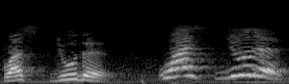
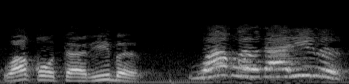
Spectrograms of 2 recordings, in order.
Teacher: قاف پر قلقلہ ادا ہوگا اور با پر بھی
